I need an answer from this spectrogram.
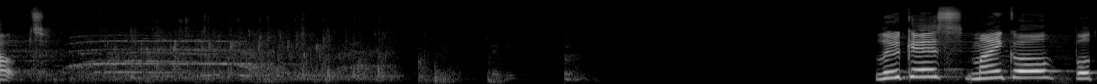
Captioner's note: applause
